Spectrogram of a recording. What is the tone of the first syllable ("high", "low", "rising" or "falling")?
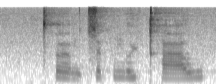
low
